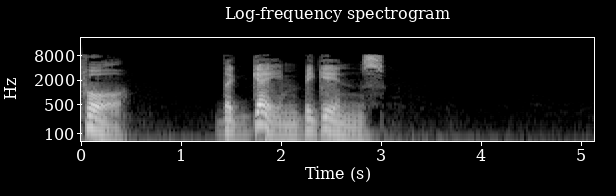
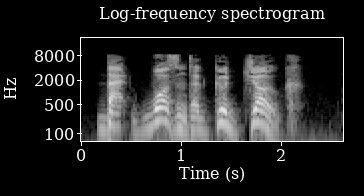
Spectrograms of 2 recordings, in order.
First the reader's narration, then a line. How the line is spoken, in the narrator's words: I said angrily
